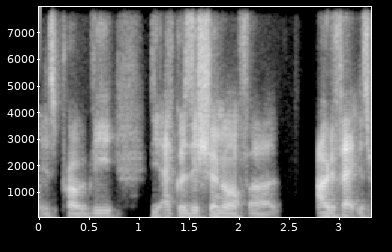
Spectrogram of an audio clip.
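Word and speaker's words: RTFKT: The most important one is probably the acquisition of Artifact. Is pronounced Artifact Studios by Nike.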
